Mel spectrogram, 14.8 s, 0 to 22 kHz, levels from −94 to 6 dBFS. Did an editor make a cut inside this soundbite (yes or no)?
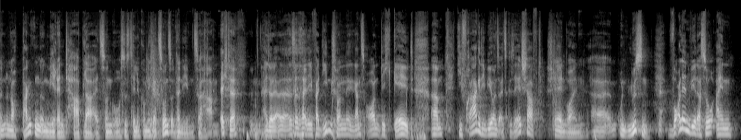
no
